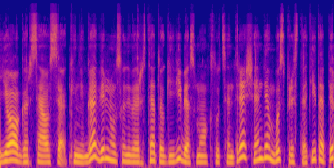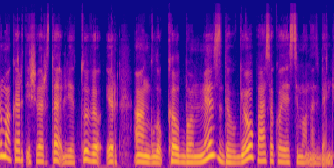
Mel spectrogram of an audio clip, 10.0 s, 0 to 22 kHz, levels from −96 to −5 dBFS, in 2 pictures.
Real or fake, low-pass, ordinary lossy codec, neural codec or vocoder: real; 19.8 kHz; Opus, 16 kbps; none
